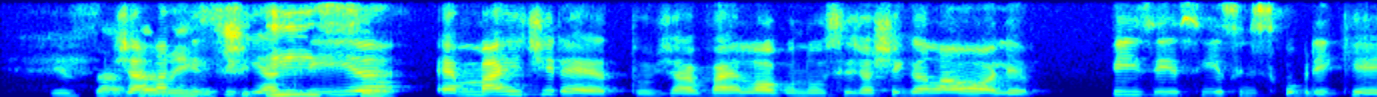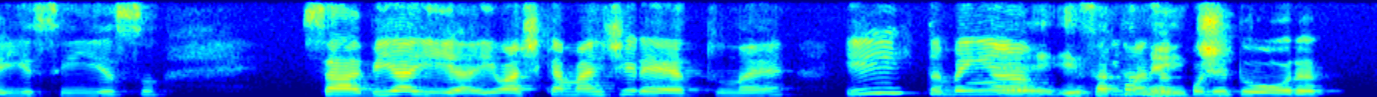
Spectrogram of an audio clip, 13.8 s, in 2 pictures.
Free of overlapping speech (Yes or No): No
